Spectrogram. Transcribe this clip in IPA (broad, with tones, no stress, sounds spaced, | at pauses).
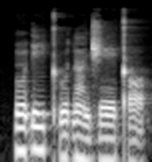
ũ˦ ɗ i˦ kʼ u˨ ɗ ã˨ d͡ʒ eː˨ kʼ ɔ˨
